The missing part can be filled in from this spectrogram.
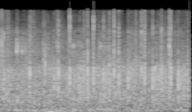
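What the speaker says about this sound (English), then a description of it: "Let's give a round of applause." Audience round of applause at a brand showcase during a kitchen and bath industry event, brisk continuous clapping from a sizable crowd, loud and close for a couple of seconds.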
